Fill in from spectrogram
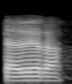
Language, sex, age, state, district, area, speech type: Hindi, male, 18-30, Madhya Pradesh, Harda, urban, conversation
